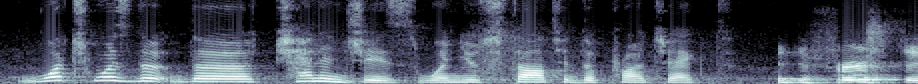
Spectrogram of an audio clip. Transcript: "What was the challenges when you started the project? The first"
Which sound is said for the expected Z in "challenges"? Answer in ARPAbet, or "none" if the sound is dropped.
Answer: Z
